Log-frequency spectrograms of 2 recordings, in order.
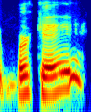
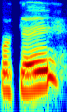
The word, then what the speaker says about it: Burke: It's we got Burke, and it's spelled weird because it's Burke. But people, you get your out of towners, they'll say Burke. No, or Burkett.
